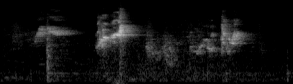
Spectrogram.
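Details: Budgerigars calling in breeding season, played to stimulate captive birds to breed: a continuous stretch of scratchy, chattering warble with high squeaky notes and lower rolling phrases, three linked bursts.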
